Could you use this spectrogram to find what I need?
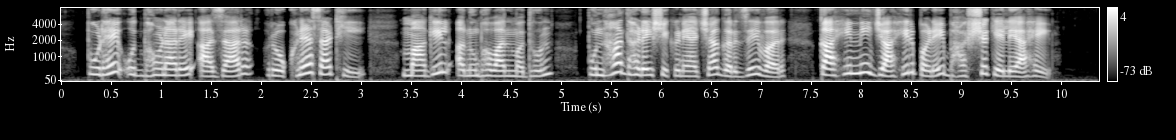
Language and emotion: Marathi, neutral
